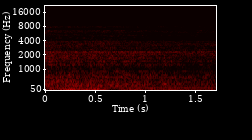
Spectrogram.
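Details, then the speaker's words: Audio unit on the repair bench: steady low hiss and static with a faint hum on the auxiliary input, the same static as on Bluetooth while USB and SD card are silent; detuned FM radio static bleeding into the aux input. "SD card, that's silent. Auxiliary input also the same static"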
